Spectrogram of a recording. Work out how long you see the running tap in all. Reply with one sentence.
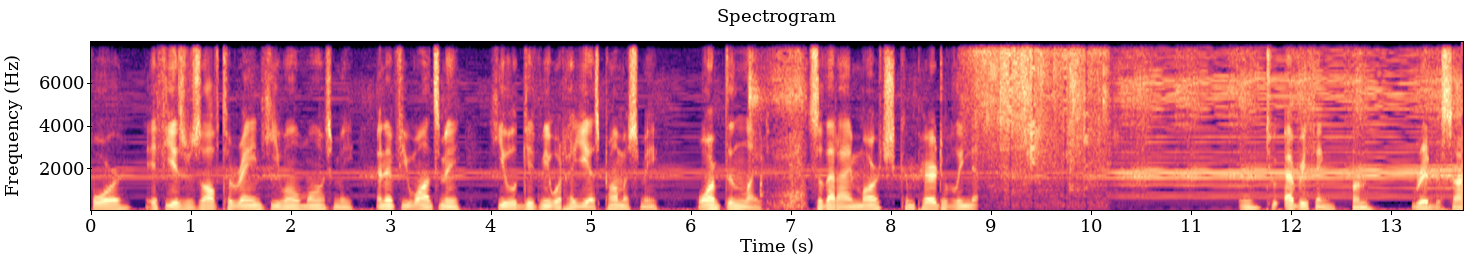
The running tap can be heard for 2 seconds in total.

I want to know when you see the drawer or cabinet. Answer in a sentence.
The drawer or cabinet can be heard from 6.5 to 7.2 s.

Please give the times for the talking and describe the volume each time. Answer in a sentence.
You can hear the talking from 0.0 to 8.9 s, at a steady volume; and briefly from 11.5 to 13.6 s.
